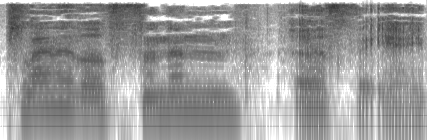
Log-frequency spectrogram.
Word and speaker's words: Planet Earth: 그래서 Planet Earth는 번데기 발음이기 때문에 쓰 발음을 해줘야 됩니다.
